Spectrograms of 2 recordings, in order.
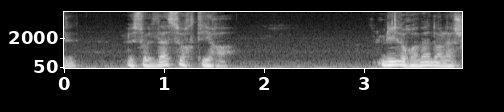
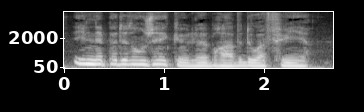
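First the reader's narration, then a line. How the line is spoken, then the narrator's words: Calm tone. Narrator (French): répondit Bill Cody d'un ton calme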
